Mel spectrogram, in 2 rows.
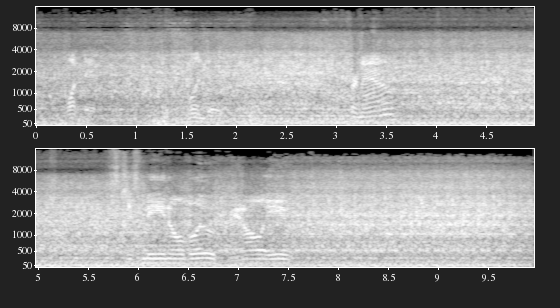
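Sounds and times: diesel truck engine idling: 0:00.0 - 0:09.9.

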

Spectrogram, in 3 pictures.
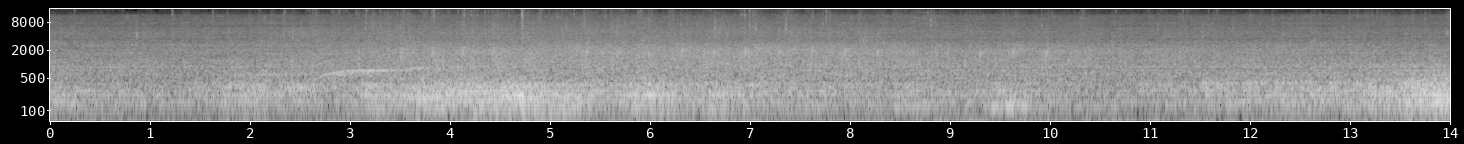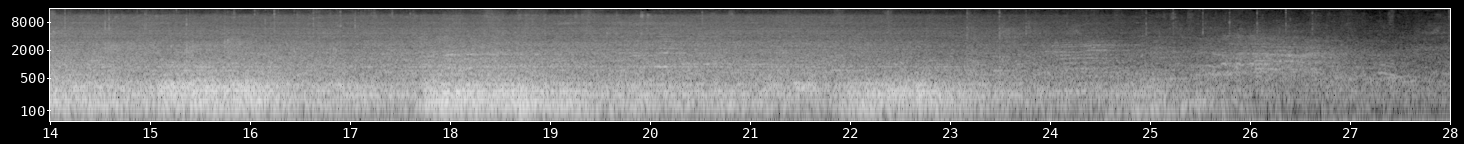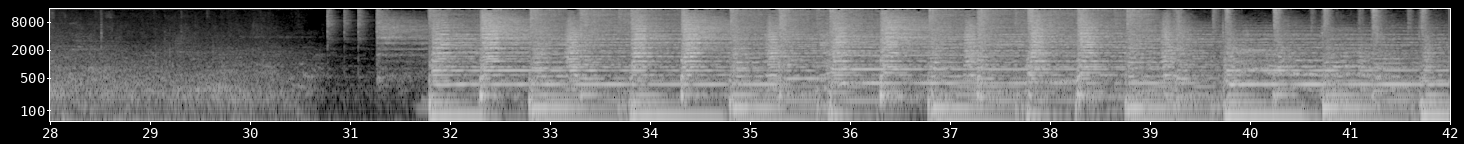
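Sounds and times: audience applause: 0:00.0 - 0:20.9, 0:22.9 - 0:27.8
crowd noise: 0:00.0 - 0:42.0.

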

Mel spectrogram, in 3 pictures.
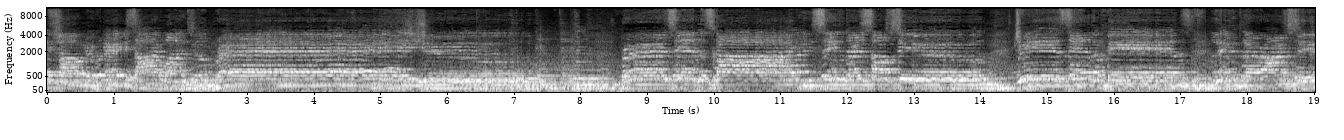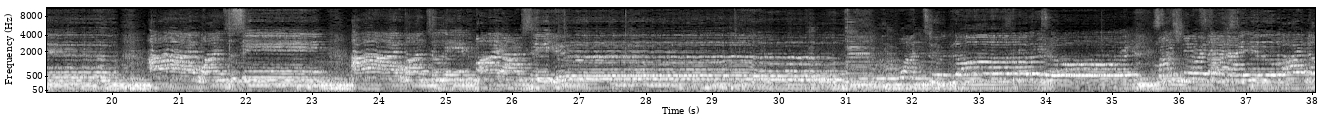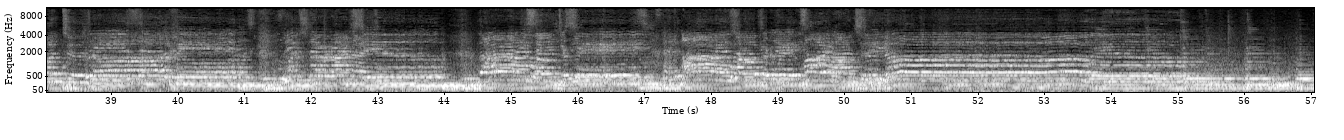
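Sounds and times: church choir singing: 0:00.0 - 0:56.9
steady low notes: 0:00.0 - 0:57.0.

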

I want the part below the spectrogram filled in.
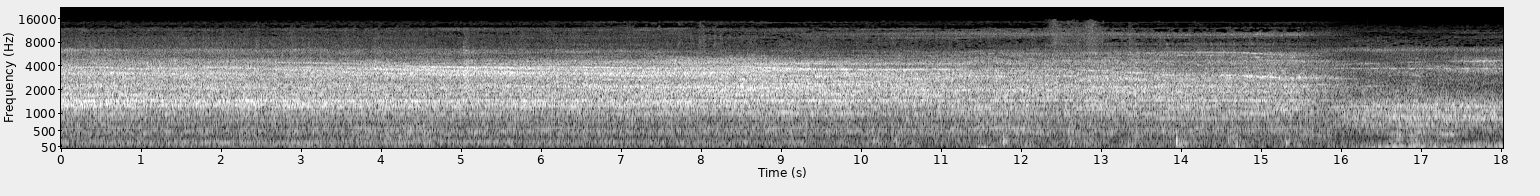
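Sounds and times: model train wheels rolling on track: 0:00.0 - 0:17.8.

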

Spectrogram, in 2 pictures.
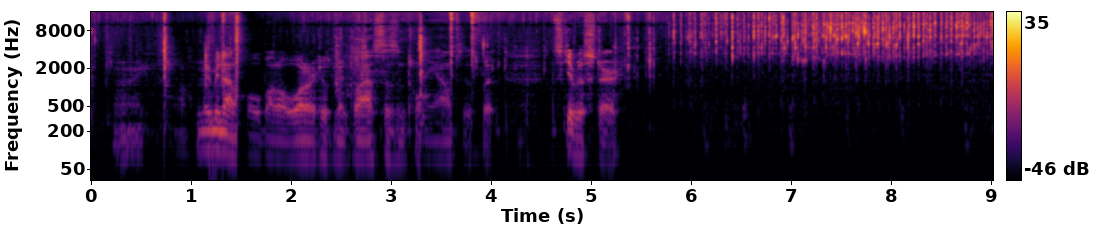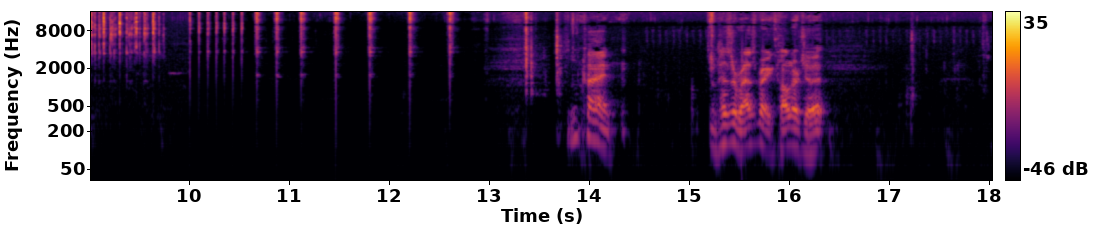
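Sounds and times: sharp clicks: 0:05.6 - 0:12.8
plastic spoon stirring in glass: 0:05.8 - 0:10.6.

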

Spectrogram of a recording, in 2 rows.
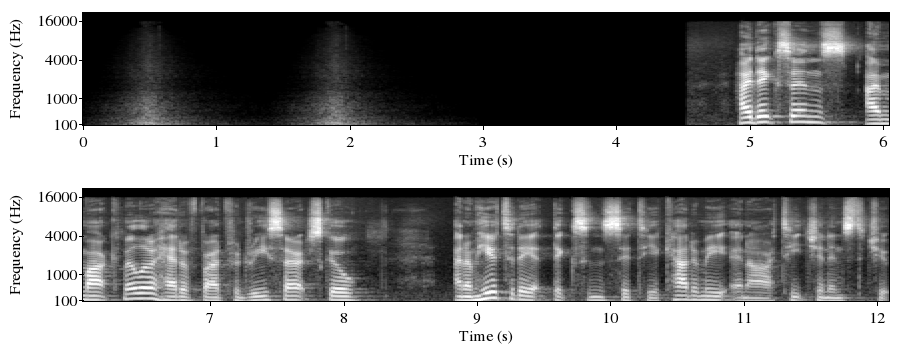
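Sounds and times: whoosh sound effects: 0:00.2 - 0:00.9, 0:01.6 - 0:02.2.

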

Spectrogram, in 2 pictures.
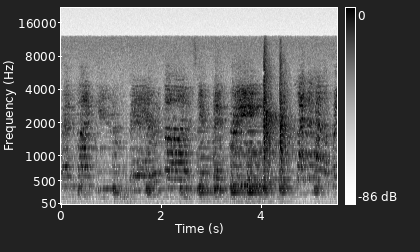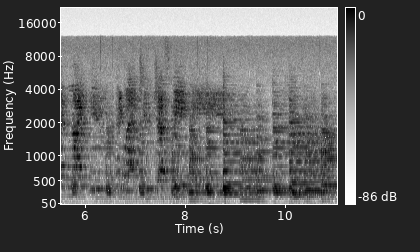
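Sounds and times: voices singing in harmony: 0:00.0 - 0:09.4.

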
